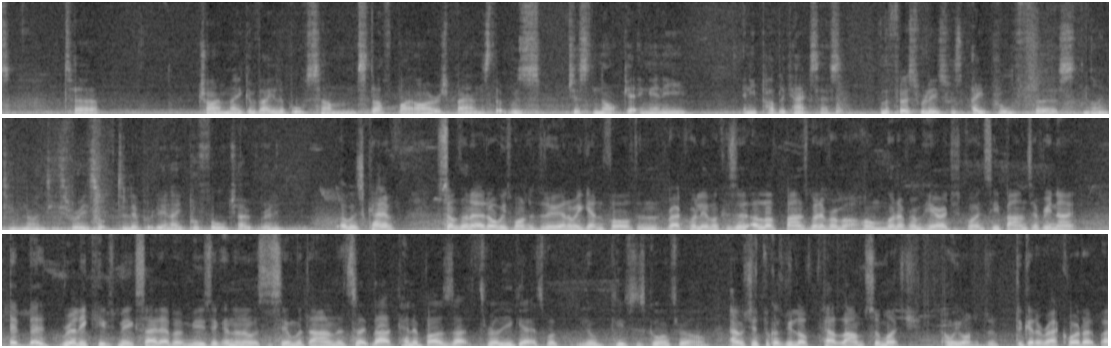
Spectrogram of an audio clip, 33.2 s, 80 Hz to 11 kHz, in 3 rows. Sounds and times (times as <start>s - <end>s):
Speech: 0.0s - 1.0s, 2.0s - 33.2s.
